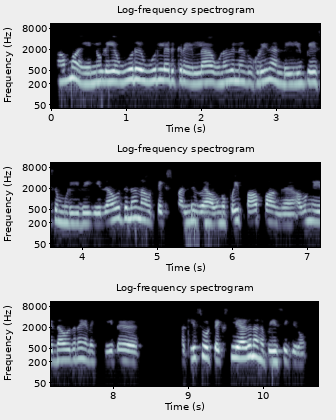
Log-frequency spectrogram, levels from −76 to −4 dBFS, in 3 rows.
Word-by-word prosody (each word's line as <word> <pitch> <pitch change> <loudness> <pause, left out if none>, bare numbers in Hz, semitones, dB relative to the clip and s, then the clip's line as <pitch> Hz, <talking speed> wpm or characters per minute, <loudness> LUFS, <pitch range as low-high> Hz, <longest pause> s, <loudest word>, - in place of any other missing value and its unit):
ஆமா. 285 +5 +1 0.2
என்னுடைய 230 +2 +1 0.2
ஊரு 270 0 +6 0.2
ஊர்ல 260 0 +2
இருக்கிற 240 0 -1
எல்லா 220 +2 0
உறவினர்கள் 230 0 -4
கூடயும் 235 +5 -1
நான் 225 -4 -3
டெய்லியும் 200 +1 -4
பேச 220 -1 0
முடியுது. 190 -1 -3 0.2
எதாவதுன்னா 270 +7 0
நான் 240 -2 0
ஒரு 210 - -21
டெக்ஸ்ட் 210 -1 -7
பண்ணுவேன். 210 -1 -1
அவங்க 200 +1 -2
போய் 235 - +1
பாப்பாங்க. 220 -4 -1 0.2
அவங்க 225 +3 -6
ஏதாவதுனா 230 +2 0
எனக்கு 205 -1 -9
கேட்ட 210 +2 -4 0.8
அட்லீஸ்ட் 265 +3 0
ஒரு 265 - -12
டெக்ஸ்ட்லயாது 270 +4 +5
நாங்க 225 -6 0
பேசிக்கறோம். 205 -3 -1
225 Hz, 160 wpm, -20 LUFS, 205-250 Hz, 0.8 s, ஊரு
